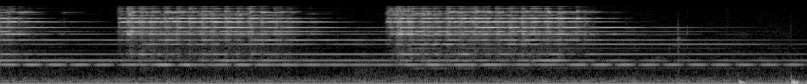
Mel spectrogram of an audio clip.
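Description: Altar bells rung at the elevation of the consecrated host, a cluster of high, shimmering bell tones. One ring is already sounding and fading as it begins, then a second comes about a second in and a third about four seconds in. Each is a shaken peal that dies away over about two seconds.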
